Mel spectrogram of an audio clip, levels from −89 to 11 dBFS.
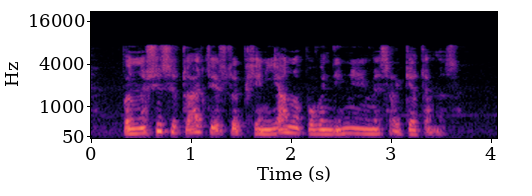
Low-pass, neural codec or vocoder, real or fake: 7.2 kHz; none; real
